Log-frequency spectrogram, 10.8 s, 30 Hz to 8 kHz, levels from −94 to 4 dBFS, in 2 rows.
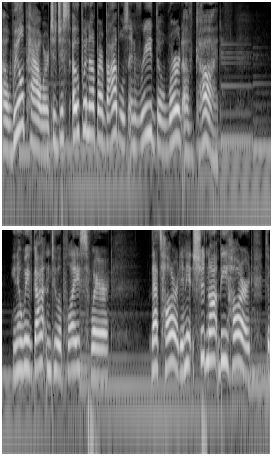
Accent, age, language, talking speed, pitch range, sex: American, 20-39, English, 175 wpm, 210-265 Hz, female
